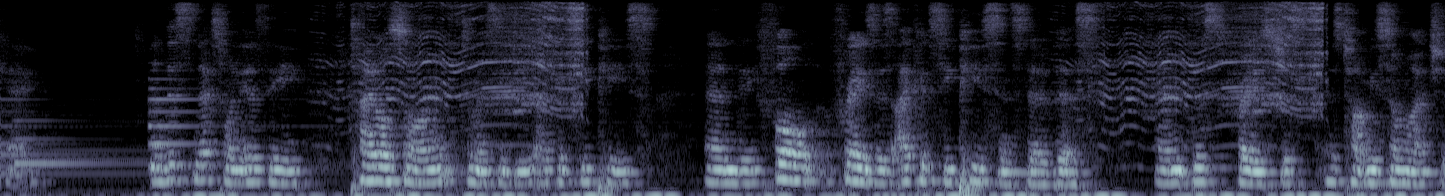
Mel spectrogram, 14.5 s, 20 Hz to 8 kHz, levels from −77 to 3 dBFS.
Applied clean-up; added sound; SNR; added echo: none; Screech; 15 dB; reverberation time 0.3 s.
